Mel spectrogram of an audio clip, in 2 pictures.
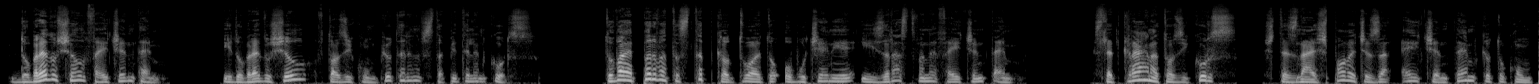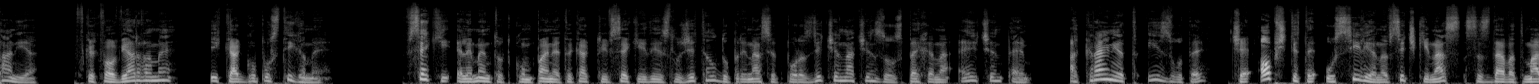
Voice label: bulgarian m e-learning; voice demos

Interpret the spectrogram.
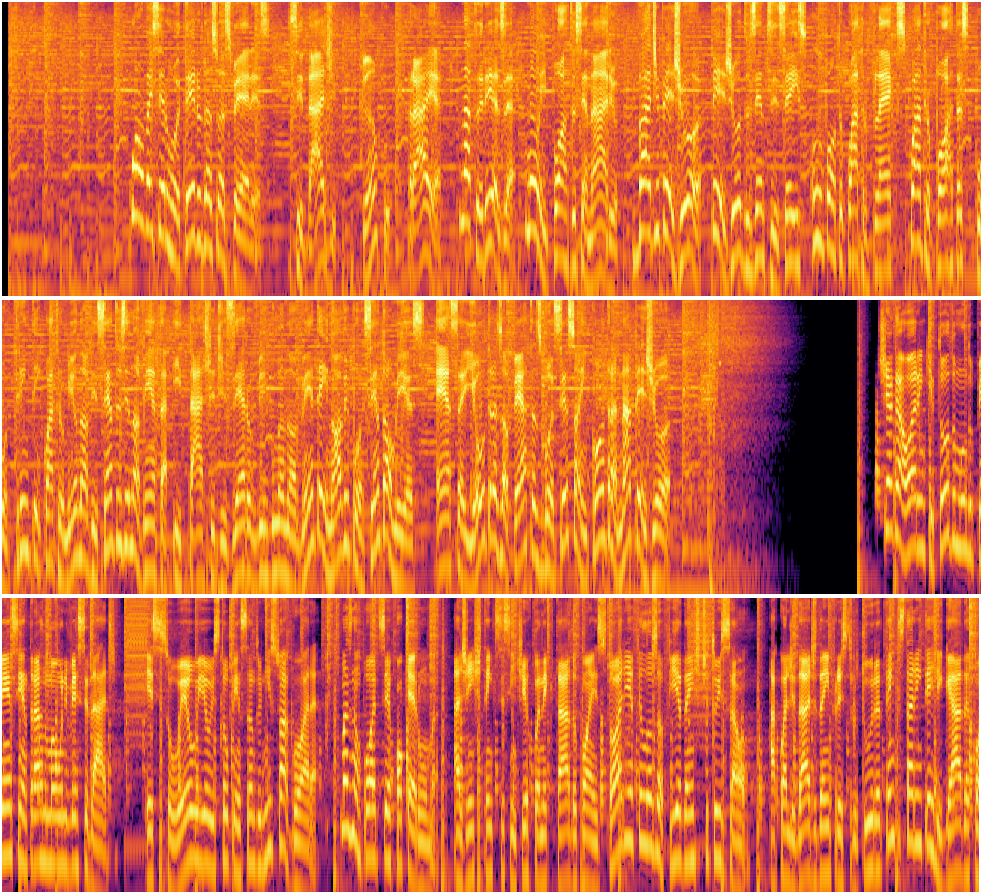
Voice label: brazilian m commercial, portuguese bra voice; voice demos

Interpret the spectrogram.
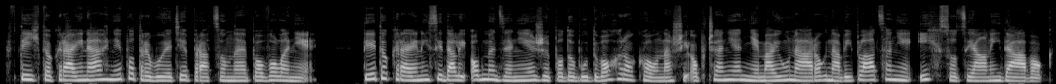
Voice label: slovak f narration; voice demos

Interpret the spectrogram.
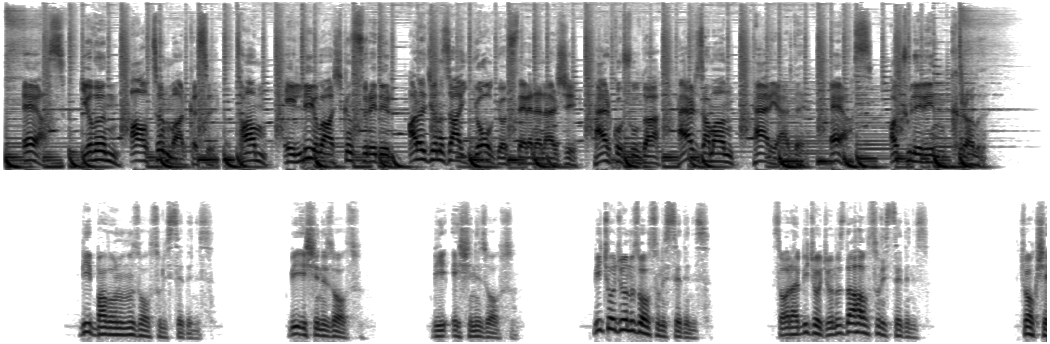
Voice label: turkish m commercial, Turkish voice; voice demos

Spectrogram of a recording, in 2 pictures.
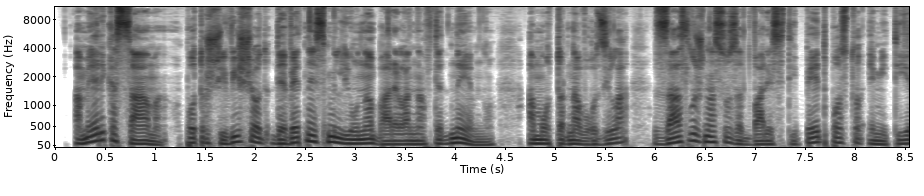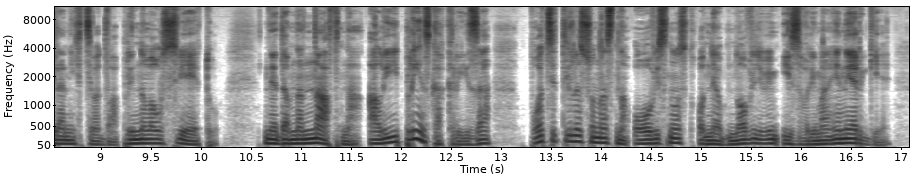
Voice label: croatian m narration, voice demos

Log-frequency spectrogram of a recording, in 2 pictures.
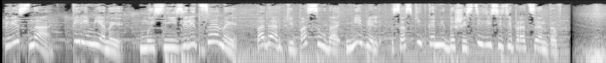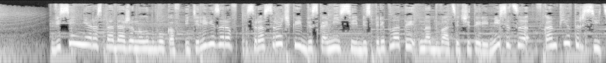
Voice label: ukrainian f commercial

